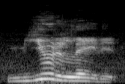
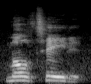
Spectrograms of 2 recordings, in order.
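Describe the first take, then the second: First: The word is said with all four syllables. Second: The word is said with a syllable dropped. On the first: The speaker calls it right. "can't pronounce the word mutilated" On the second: The speaker calls it wrong. "He says multated"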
